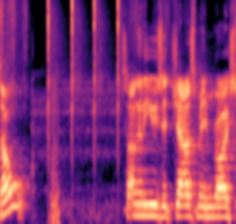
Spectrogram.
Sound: stovetop clicking

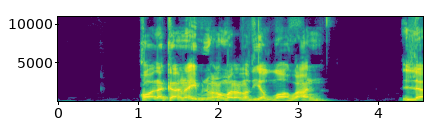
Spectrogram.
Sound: arabic

